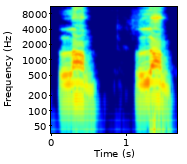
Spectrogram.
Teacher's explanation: জিহ্বার আগার কোণা এক পাশের কোণা সামনের উপরের এক পাশের দাঁতের গোড়ার সঙ্গে লাগিয়ে পড়তে হয়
